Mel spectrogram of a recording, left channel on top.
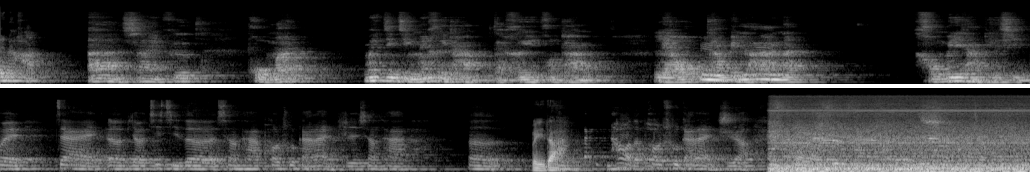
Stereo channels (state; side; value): different; both; correlation 0.00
